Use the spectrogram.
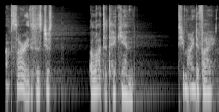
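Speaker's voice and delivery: edge away, overwhelmed; distraught. A narrator's reading. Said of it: "Twilight looked distraught".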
